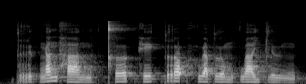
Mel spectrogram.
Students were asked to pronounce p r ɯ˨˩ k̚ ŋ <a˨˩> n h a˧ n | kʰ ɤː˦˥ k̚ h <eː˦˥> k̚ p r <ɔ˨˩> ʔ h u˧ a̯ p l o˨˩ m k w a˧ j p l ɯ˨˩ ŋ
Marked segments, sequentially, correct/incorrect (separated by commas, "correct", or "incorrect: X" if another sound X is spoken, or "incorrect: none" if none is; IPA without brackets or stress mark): incorrect: a˥˩, correct, incorrect: ɔ˥˩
